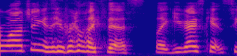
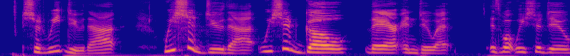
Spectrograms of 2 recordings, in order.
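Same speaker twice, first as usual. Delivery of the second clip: ordinary talk, nothing marked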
